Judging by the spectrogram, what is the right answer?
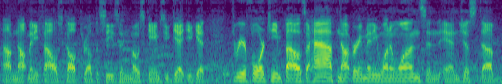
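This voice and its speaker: A man's voice: on the low side, little pitch movement, fairly quick, noisy background. A man speaking as a basketball coach in a casual, earnest postgame interview.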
